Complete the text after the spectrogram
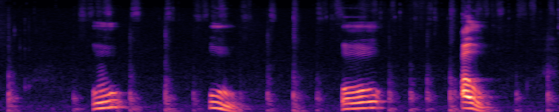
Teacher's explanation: ये जब आप बोलोगे ना तो होठ आपको गोल दिखाई देंगे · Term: वृत्ताकार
